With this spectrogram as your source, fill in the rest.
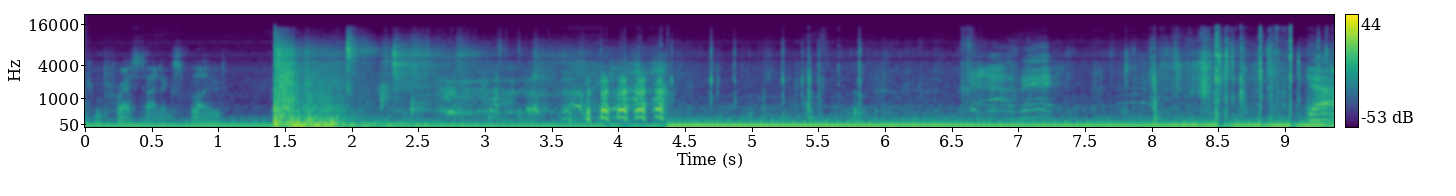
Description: A person speaks then something explodes and people laugh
